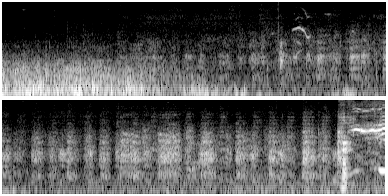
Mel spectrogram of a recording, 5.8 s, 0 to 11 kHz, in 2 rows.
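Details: Samoyed panting to cool down during a 14-mile carting run in Minnesota on an unexpectedly warm day of 44F; quick breathy pants, roughly four per second, grow clearer after the first second, with a few brief high whistly squeaks near the end.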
